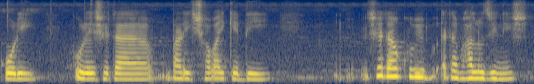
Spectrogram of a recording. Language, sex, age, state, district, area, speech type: Bengali, female, 30-45, West Bengal, Howrah, urban, spontaneous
